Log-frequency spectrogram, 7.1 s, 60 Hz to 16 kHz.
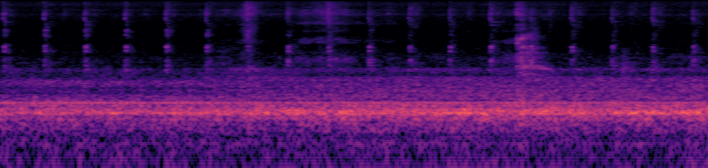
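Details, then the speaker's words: MW Power MW-SC6B battery charger on a 12V AGM battery in 24V recondition mode: crisp even ticks about two and a half a second over a faint hum, pulsed charging judged too strong for AGM. "ale tutaj mamy o coś zaczyna to to już hałasuje"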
